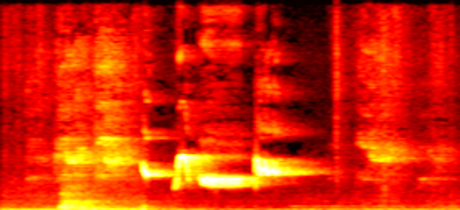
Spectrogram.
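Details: Agitated male Asian pied starling, caged, giving a rough harsh burst followed by loud sliding whistled notes and a fading high note.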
